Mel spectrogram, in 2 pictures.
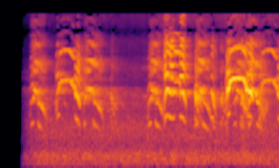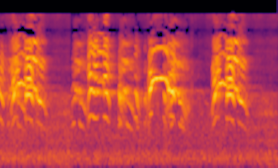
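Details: Gulls nesting on the exhaust pipe of a five-storey apartment block, chicks walking on the roof; loud arched, ringing cries in repeated bursts, several overlapping, about once a second with short pauses.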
